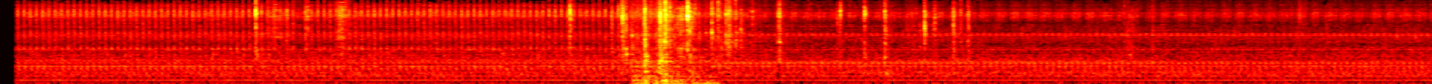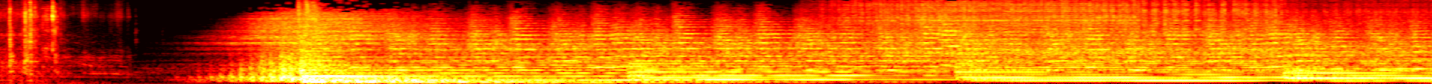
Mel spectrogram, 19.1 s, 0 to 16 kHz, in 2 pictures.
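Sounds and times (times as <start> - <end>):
steady mechanical hum: 0.1 - 10.6.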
